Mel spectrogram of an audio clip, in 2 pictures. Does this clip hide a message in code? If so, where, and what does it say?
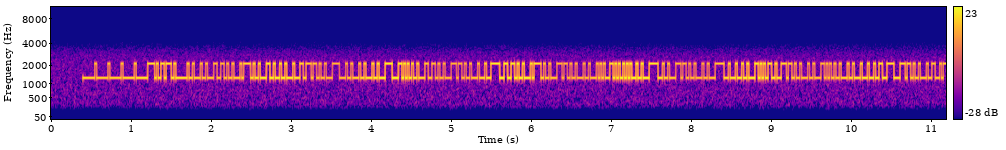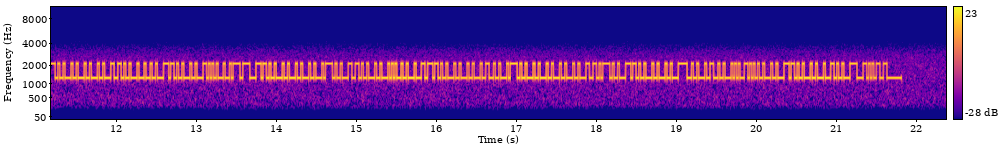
Yes: RTTY (45.45 baud, 850 Hz shift) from 0.4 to 21.8 s, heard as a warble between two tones, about 1700 Hz centre, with radio static and fading. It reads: 8307 9948 1583 6465 5140 4129 2381 4139 3867 2383 5264 7948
